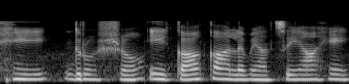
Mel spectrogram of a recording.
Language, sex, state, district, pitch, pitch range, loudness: Marathi, female, Maharashtra, Nagpur, 230 Hz, 225-245 Hz, -17 LUFS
